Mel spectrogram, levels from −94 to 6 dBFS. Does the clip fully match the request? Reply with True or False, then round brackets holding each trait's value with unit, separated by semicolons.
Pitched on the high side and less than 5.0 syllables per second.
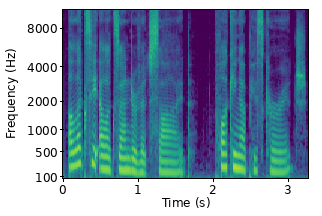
False (195 Hz; 5.8 syllables/s)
